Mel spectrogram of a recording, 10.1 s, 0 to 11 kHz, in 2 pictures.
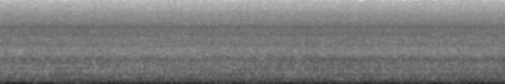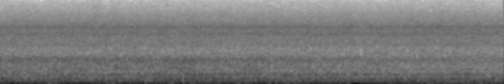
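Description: JR East 701 series electric train heard from inside the car while running: a steady low rumble of wheels on rail with a faint steady hum over it.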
